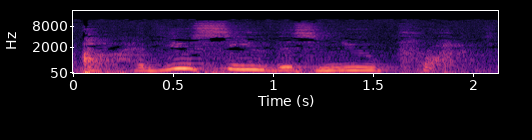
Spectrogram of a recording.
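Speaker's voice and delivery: slow, drawn-out mock reporter voice; imitating the reporter. Mimicking the reporter asking about the product, slowly. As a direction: lean into her indignant question. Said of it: "And she's like".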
